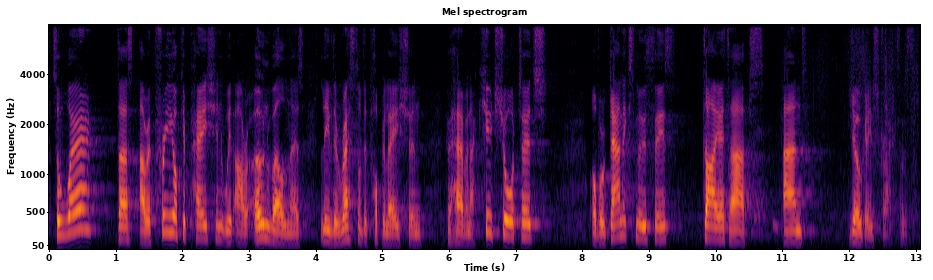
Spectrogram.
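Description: Male speaker from Sweden, middle pitch, measured lecture delivery, thinks aloud on panel answers. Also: animated. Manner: measured, thoughtful, with hesitant restarts when answering. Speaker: author and speaker. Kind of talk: lecture, then panel discussion.

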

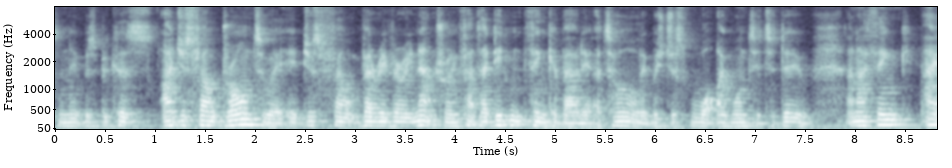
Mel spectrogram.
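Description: Low-voiced man, echoey room. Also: a little mellow, slight background noise. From Manchester, England. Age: middle-aged. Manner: halting, self-repeating delivery. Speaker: interviewee, designer. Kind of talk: reflective interview conversation.

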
